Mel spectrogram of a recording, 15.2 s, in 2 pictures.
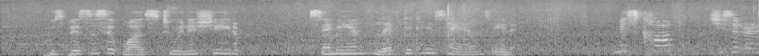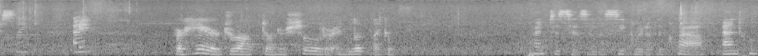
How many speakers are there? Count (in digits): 4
